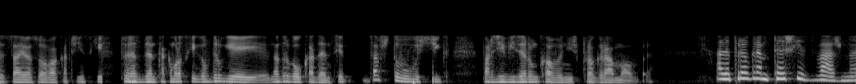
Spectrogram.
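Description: At 1.02 to 1.04 s the speech lurches forward: a chunk of roughly 0.7 s simply never plays, and the sound on either side is butted together with no gap or fill. This is a skip ahead. Audio had piled up behind a delay, so the receiver threw away the stretch it was holding and jumped straight to later material, cutting the listening delay by about the same amount.

From 1.13 to 3.53 s the speech sounds rushed at the same pitch, running at about 113% of normal speed. This is jitter buffer speed-up. The buffer was holding more audio than it wanted, so the receiver repeatedly cut out tiny slices a pitch period or so long, trimming around a third of a second in total over those 2.4 s to bring the delay back down.

Between 4.13 and 4.35 s two sharp loud pops land on top of the speech, peaking about 10 dB above it, while the talking carries straight on underneath. A brief voltage step or pulse entered the signal, most likely from something electrical such as a plug, switch, static discharge or driver glitch, and the downstream circuitry shaped each into a short crack. 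The whole clip is also band-limited with nothing above 4 kHz, which fits a G.711 mu-law call path.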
